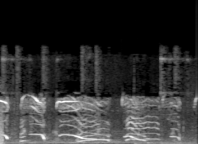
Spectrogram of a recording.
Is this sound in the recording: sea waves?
no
